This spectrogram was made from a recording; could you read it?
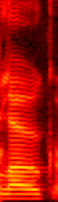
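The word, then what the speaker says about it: Loké: Loque, it rhymes with rosé, so you're doing perfect. – Okay, because L-O-K-E.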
